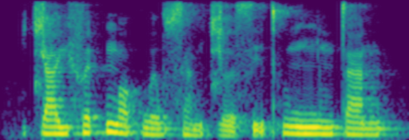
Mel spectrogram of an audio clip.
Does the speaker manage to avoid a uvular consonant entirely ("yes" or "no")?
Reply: yes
